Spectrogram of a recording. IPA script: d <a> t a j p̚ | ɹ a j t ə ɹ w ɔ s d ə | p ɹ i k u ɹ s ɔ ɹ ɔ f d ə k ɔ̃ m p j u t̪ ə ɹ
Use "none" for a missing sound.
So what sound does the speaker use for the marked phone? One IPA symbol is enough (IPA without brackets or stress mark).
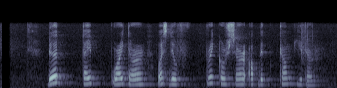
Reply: ə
